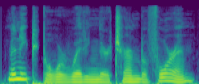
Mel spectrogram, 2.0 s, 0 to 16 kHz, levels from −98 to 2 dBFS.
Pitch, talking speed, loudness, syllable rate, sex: 135 Hz, 240 wpm, -16 LUFS, 7.4 syllables/s, male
